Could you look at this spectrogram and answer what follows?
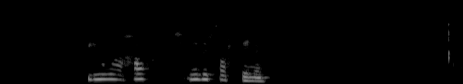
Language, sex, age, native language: Icelandic, female, 60-69, Icelandic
